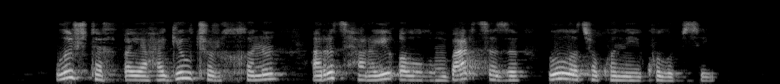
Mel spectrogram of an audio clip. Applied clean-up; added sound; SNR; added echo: none; none; none; none.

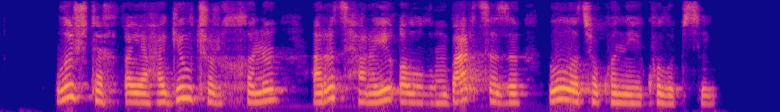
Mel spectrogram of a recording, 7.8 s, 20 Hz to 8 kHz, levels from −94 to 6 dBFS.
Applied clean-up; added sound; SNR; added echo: neural mask model Resemble Enhance denoiser.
